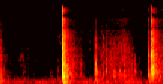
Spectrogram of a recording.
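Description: One sharp click of hard plastic from a circular knitting machine being handled, a little under a second in, against a nearly silent room.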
